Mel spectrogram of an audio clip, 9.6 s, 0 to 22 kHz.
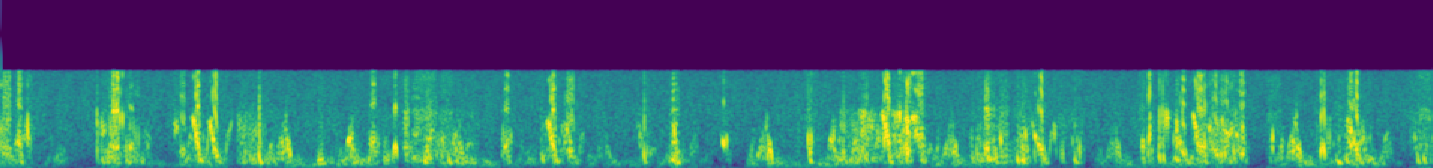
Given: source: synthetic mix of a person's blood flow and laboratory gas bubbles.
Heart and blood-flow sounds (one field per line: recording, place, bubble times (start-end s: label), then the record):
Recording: Doppler ultrasound of blood flow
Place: precordium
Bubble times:
0.00-0.24 s: bubbles
0.62-1.01 s: bubbles
1.15-1.55 s: bubbles
1.57-1.87 s: bubbles
2.10-2.31 s: bubbles
2.44-3.20 s: bubbles
3.33-3.43 s: bubbles
3.60-3.90 s: bubbles
4.23-4.38 s: bubbles
4.43-4.57 s: bubbles
4.79-4.88 s: bubbles
5.36-5.46 s: bubbles
5.56-6.23 s: bubbles
6.45-7.24 s: bubbles
7.58-8.34 s: bubbles
8.44-8.54 s: bubbles
8.77-9.14 s: bubbles
9.40-9.56 s: bubbles
From the record:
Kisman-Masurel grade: 333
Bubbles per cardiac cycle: rolling drumbeat, 9 or more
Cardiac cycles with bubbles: 50 to 99%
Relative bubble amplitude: loud (0.450 to 0.775)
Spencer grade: 3 (all of the cardiac periods contain showers or single bubble signals, but not dominating or overriding the cardiac motion signals)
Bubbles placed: only in the low amplitude regions of the cardiac cycle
